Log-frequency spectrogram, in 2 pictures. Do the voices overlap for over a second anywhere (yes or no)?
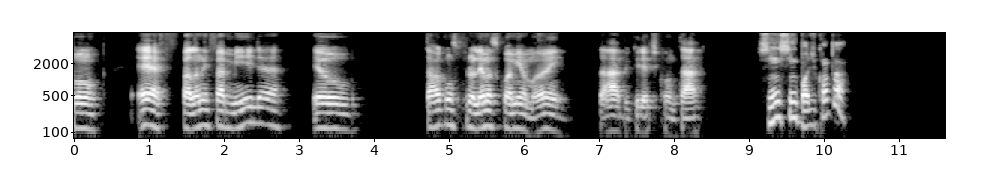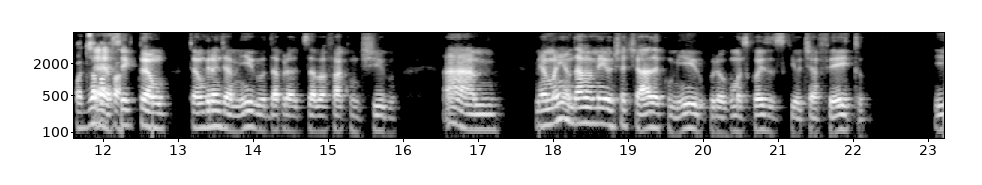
no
